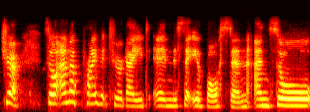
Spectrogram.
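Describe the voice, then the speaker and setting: A woman's bright, sharp voice, fairly high in pitch, with ordinary pitch variation, a moderate pace and a dry, close sound with no echo. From Scotland, Glasgow. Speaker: private tour guide. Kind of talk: interview.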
